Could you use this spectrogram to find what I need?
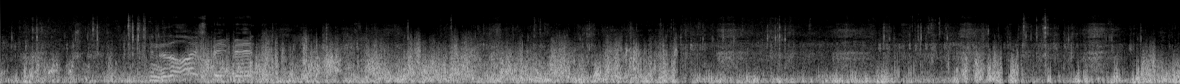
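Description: Bike tyres crunch and rattle over a rough dirt trail.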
